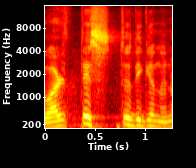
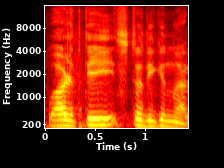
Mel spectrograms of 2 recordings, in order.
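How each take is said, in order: First: The s starting the second word is clearly heard. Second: The s starting the second word is barely heard. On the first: The speaker calls it right. "That the right way to do it" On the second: The speaker calls it wrong. "Not ... അല്ല"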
